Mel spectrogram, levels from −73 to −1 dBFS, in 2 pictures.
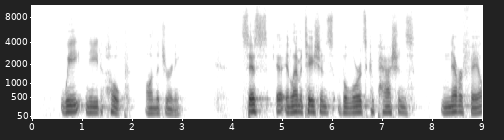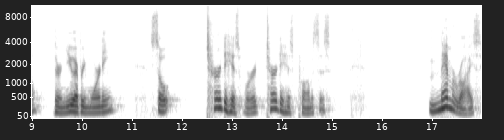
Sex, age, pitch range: male, 50-69, 100-145 Hz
